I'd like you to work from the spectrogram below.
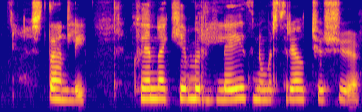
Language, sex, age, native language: Icelandic, male, 14, Icelandic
